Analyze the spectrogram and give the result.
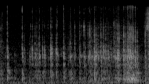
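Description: Fingertips tap quickly on a thin, bumpy plastic breadstick container with raised circular bumps, thinnest at the circles. The result is a light, dry patter of short, bright clicks with almost no ring, rising into a brief scratchy rustle at the end.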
